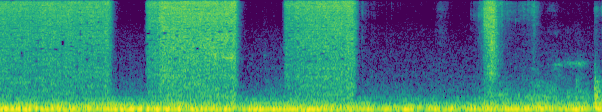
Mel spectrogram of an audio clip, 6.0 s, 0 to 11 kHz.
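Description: Airbrush spraying a short test on cardboard at around 30 psi to check the air pressure: a steady hiss in three strokes, the first running about a second, then a few brief faint puffs near the end.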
